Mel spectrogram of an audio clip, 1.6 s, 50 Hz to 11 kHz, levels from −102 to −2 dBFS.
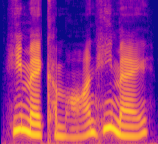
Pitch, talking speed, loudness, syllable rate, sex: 220 Hz, 190 wpm, -15 LUFS, 4.1 syllables/s, female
